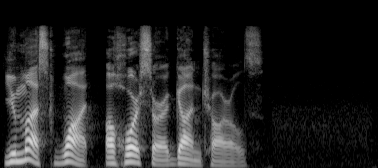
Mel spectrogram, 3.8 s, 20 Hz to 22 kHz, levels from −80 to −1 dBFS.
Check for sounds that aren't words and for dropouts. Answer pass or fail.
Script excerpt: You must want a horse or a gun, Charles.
pass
